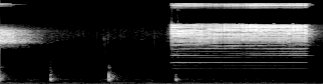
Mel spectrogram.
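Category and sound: household object, doorbell buzzer ringing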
